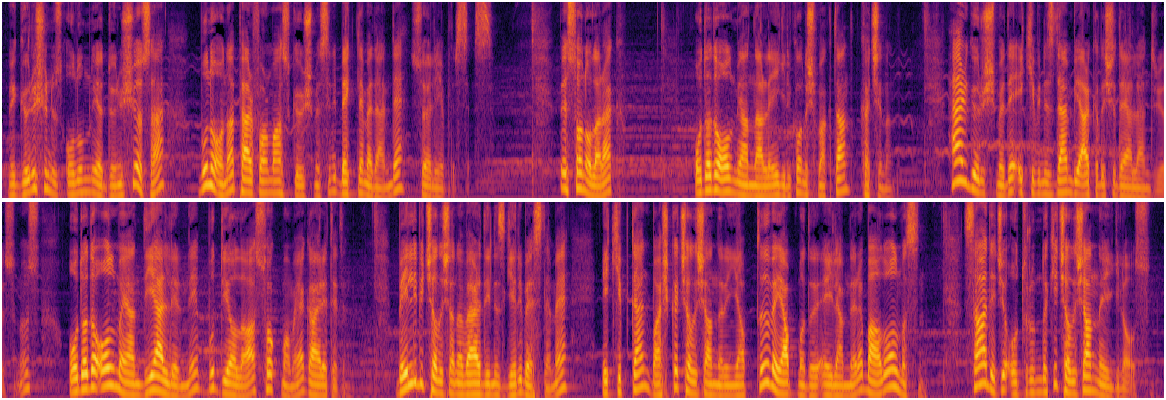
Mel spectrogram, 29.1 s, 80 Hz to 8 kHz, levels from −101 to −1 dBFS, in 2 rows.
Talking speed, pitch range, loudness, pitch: 110 wpm, 115-170 Hz, -21 LUFS, 130 Hz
